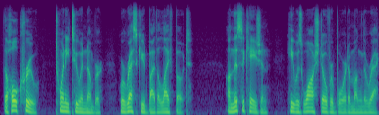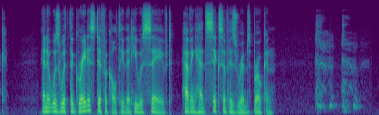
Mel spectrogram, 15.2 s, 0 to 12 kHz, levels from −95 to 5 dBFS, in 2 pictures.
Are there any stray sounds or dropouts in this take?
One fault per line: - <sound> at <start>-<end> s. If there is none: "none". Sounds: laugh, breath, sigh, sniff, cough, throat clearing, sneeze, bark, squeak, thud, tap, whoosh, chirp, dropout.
- cough at 13.9-15.0 s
